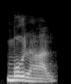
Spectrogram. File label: "molal", Indian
